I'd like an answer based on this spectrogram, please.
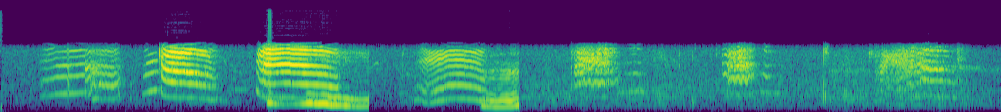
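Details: Cat giving a run of loud, drawn-out meows, some rising and falling, one strained and whining, followed by softer, shorter mews toward the end.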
